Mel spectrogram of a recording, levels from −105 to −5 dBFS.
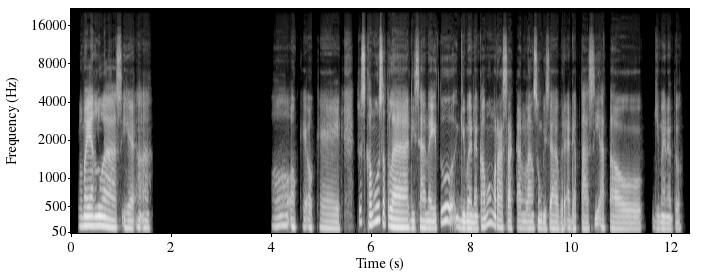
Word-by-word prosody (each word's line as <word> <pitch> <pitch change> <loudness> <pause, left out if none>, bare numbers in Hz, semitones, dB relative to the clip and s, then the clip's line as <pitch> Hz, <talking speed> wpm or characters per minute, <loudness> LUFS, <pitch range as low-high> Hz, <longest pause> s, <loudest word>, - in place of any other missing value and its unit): Lumayan 165 +1 +6
luas, 140 -5 +4
iya, 125 -2 -1
heeh. 130 -1 -3 2.4
Oh, 165 +3 -4
oke 140 +2 -5
oke, 120 -3 -4 0.3
terus 225 +1 0
kamu 220 +9 +2
setelah 140 - +5
di 125 -1 -2
sana 125 0 +1
itu 240 - 0
gimana? 120 -3 +2
Kamu 165 +9 -1
merasakan 125 -3 -2
langsung 120 +1 0
bisa 115 +1 -2
beradaptasi 115 -1 -5
atau, 115 -4 -3 0.6
gimana 110 -4 -4
tuh? 105 +5 -12
125 Hz, 105 wpm, -21 LUFS, 120-150 Hz, 2.4 s, Lumayan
